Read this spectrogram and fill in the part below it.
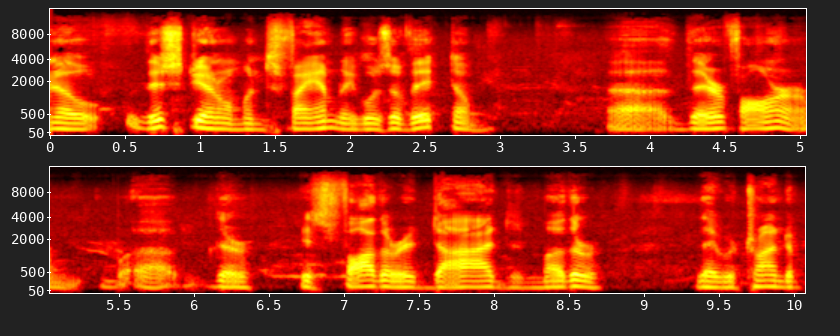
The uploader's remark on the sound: GONE TO THE DOGS AT THE UKC WINTER CLASSIC. This episode contains a collection of on-the-spot interviews with several of the events’ attendees that stopped by the Gone To The Dogs Podcast booth. Interviews conducted at the booth located at centerstage in the massive Batesville Civic Center. Surrounded by live sounds from the arena.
